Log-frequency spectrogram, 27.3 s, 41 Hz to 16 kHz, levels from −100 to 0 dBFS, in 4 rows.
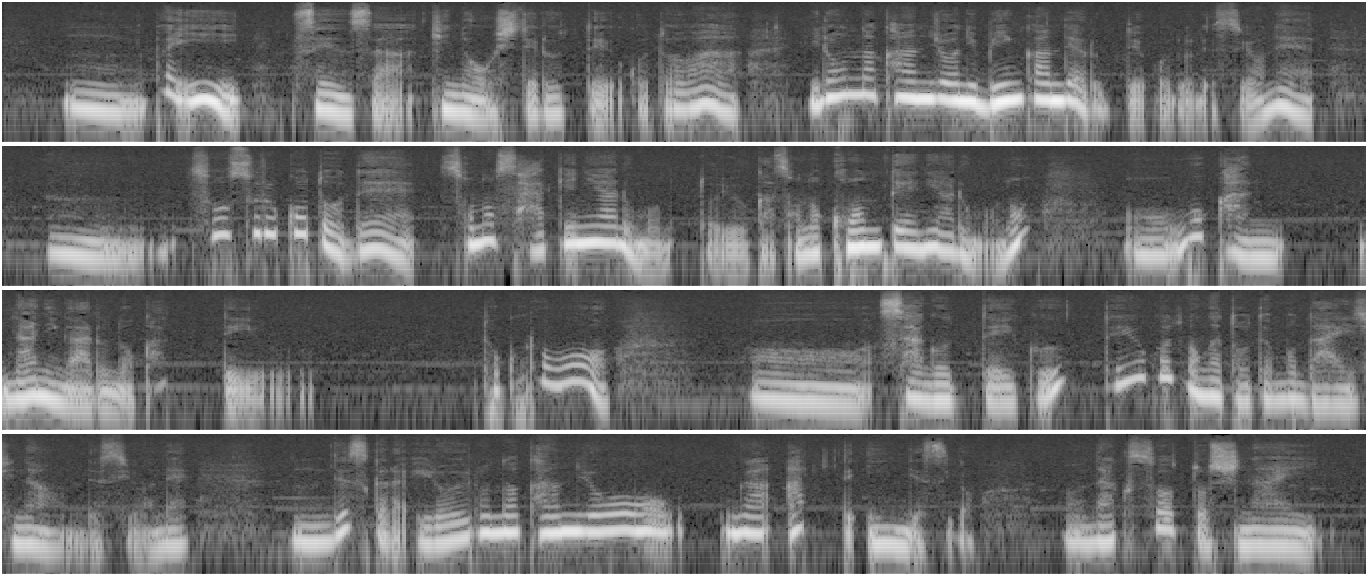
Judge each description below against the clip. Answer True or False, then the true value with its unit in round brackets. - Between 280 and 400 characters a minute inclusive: True (325 characters per minute)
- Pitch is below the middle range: False (175 Hz)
